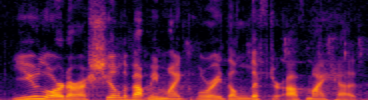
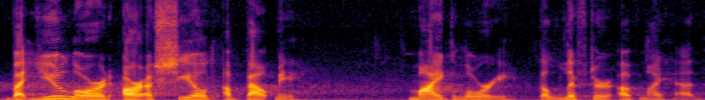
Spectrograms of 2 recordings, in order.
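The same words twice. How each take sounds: First: Said in the usual way. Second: Louder, slow, each phrase proclaimed; emphatic proclamation. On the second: Shown as a demonstration. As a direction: declare it boldly, savoring each phrase. Reading psalm verse aloud with emphasis.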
